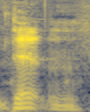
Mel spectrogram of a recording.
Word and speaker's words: Denton: You said Denton weird. You said Denton. Denton.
